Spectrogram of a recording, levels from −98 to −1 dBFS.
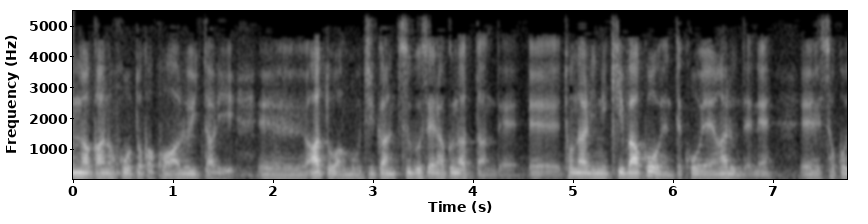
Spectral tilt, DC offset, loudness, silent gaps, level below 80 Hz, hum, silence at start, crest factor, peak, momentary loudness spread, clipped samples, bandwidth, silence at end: -8 dB/octave; under 0.1%; -30 LUFS; none; -64 dBFS; none; 0 s; 22 dB; -8 dBFS; 14 LU; under 0.1%; 5.4 kHz; 0 s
